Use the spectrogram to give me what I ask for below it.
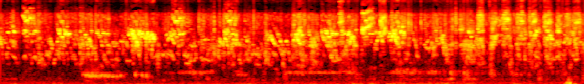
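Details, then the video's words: A group of pet budgerigars sings during a meal: harsh squawky notes mixed with high chattering warbles in pulsing bursts, a short low hum early on, and a light knock near the end. "Beautiful Budgies Singing and Eating"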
